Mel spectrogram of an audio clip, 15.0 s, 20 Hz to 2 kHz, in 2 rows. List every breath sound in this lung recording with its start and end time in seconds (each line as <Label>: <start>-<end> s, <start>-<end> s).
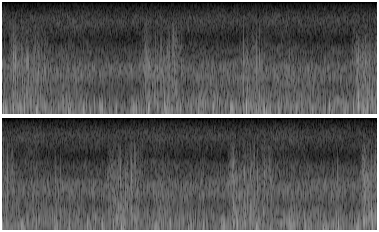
Inhalation: 0.00-1.01 s, 2.69-3.70 s, 4.72-5.37 s, 6.94-7.82 s, 9.60-10.47 s, 12.09-12.96 s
